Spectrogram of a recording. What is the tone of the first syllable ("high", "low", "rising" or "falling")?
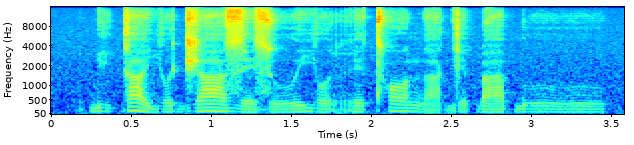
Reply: low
